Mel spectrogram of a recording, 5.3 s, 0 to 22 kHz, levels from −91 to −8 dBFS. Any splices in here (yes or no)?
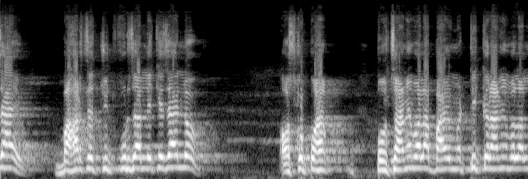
no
